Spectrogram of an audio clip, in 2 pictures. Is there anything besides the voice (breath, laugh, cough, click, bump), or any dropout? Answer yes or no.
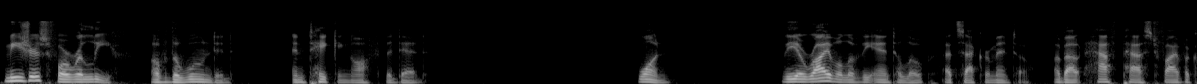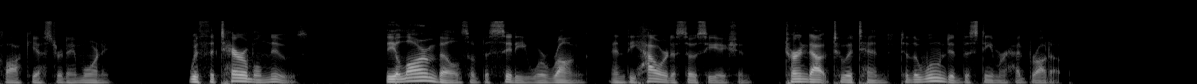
no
